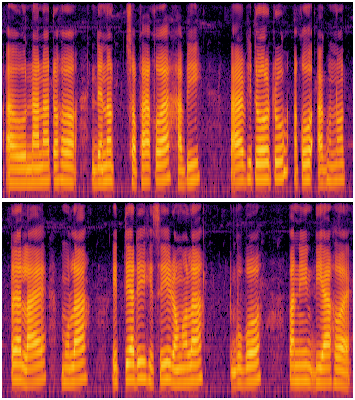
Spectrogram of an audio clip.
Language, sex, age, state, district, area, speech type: Assamese, female, 45-60, Assam, Dhemaji, rural, spontaneous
